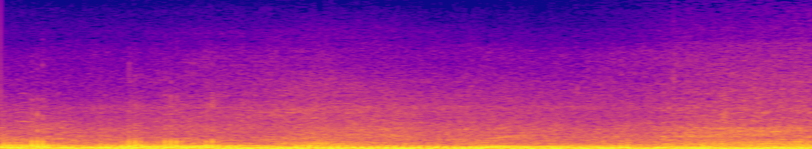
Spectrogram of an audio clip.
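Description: Motorbike engines running at low speed in crawling traffic, a steady low engine noise, with crowd voices in the background.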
